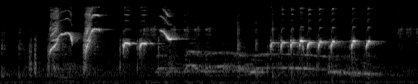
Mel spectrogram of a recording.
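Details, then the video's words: Greater green leafbird song used as a lure to prompt a reply: sweeping whistled notes and slurred phrases near the start, a thin low tone in the middle, then a run of quick repeated chirps. "CUCAK IJO LANGSUNG NYAUT DENGAR PANCINGAN INI"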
